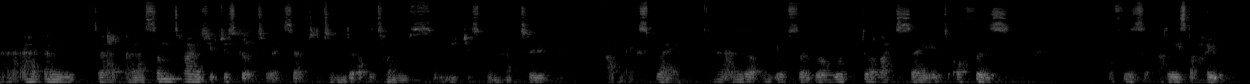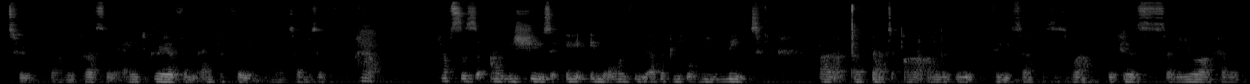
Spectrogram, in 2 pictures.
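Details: Stammering in an adult man who says he has been "breaking up" on the phone for 30 years; stammering.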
